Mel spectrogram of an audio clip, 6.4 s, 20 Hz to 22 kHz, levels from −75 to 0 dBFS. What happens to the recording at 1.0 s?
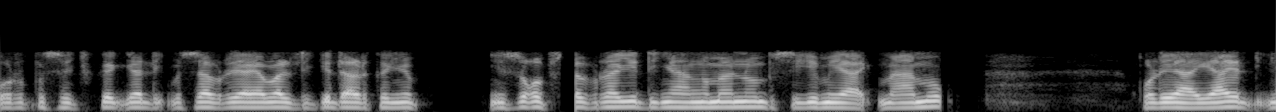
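Nothing goes wrong at 1.0 s: the speech carries on intact through the G.711 telephone coding, with only the narrow band below 4 kHz that this path always imposes.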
